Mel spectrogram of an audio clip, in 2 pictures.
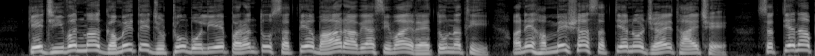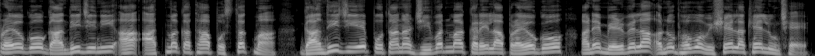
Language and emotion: Gujarati, neutral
